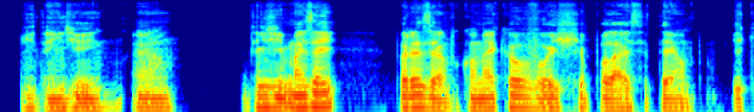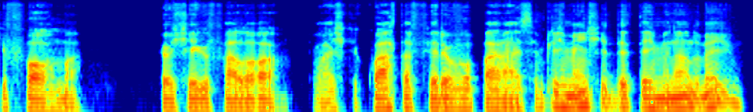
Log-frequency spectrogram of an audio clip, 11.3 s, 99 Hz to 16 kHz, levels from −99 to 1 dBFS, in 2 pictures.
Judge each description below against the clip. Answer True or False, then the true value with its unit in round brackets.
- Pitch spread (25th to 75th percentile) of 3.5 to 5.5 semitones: False (2.5 semitones)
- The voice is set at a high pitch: False (95 Hz)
